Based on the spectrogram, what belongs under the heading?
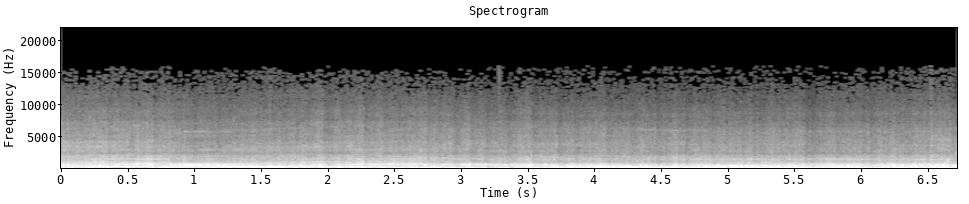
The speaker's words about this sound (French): et je vous fais écouter un peu le six cylindres.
